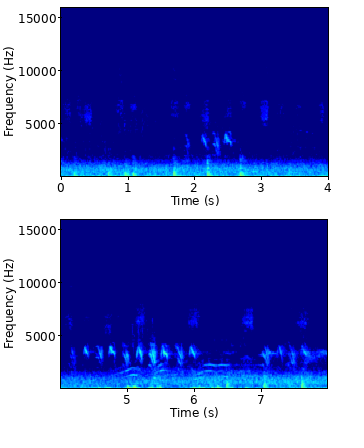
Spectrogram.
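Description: Faint birdsong from small songbirds: scattered chirps, a quick run of calls in the middle and a few short rising whistles, over a quiet outdoor background with scattered soft knocks.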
